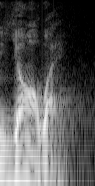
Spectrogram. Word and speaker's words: Yahweh: It's thought probably to be Yahweh is the likely pronunciation of these four letters, the way they would vocalize them.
